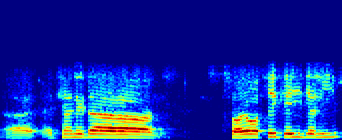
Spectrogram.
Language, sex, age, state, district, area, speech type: Odia, male, 18-30, Odisha, Subarnapur, urban, conversation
